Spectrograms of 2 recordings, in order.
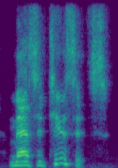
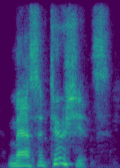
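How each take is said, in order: First: The word is pronounced in the standard way. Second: The word is pronounced in a garbled way. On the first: The speaker calls it right. "you'd say Massachusetts" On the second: The speaker calls it wrong. "she'd go Massachusetts"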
